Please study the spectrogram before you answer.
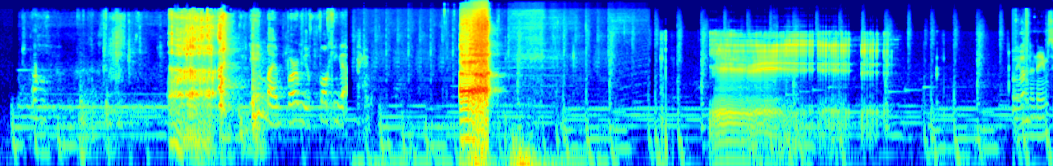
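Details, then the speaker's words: Female Twitch streamer burping: a loud, drawn-out belch among talk and background music, with a shorter burp-like sound later. "[Music] no oh my God that was disgusting I just coughed and burped sorry I was right here that was so loud"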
